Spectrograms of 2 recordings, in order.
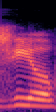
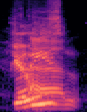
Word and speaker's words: Gilles: I think it's Gilles without the S for the French pronunciation. Yeah. Yeah. Okay. Cool. Gilles, Vanessa Gilles, right?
